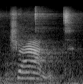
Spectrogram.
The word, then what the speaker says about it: chant: Ví dụ như chỗ này mình sẽ đọc là success chant đúng không?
